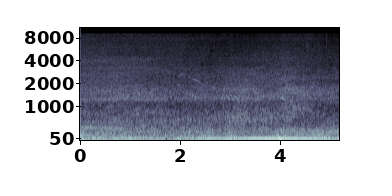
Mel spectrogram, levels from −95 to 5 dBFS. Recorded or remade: recorded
